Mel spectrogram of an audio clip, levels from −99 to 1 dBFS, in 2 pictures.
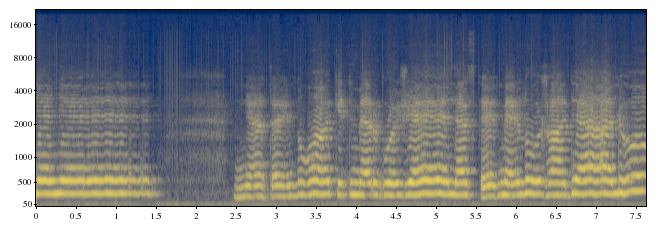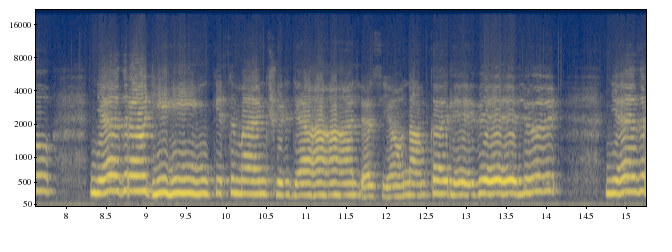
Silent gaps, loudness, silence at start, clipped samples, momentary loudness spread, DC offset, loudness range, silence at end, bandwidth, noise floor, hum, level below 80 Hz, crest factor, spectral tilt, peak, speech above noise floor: none; -14 LUFS; 0 s; under 0.1%; 8 LU; under 0.1%; 5 LU; 0 s; 8.2 kHz; -42 dBFS; none; -44 dBFS; 10 dB; -5.5 dB/octave; -4 dBFS; 28 dB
